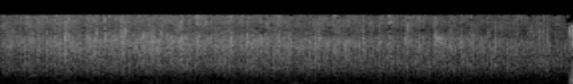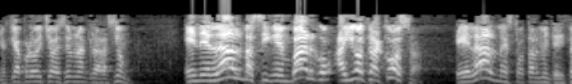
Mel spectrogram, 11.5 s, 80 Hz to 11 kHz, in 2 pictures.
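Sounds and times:
church congregation applauding during a sermon: 0:00.0 - 0:06.8
speech: 0:05.7 - 0:11.4.

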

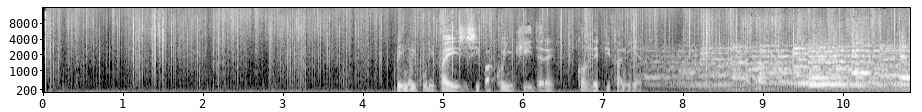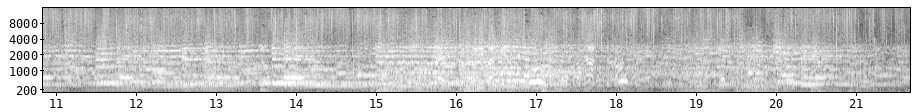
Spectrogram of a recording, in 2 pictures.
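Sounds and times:
speech: 0:04.4 - 0:07.7
village church bells ringing: 0:07.5 - 0:21.6
village band playing brass: 0:07.6 - 0:21.6.

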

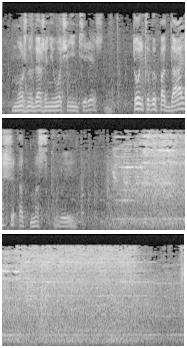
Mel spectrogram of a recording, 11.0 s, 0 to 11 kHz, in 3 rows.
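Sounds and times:
speech: 0:00.2 - 0:06.0
train carriage brakes screeching as it lurches: 0:05.8 - 0:10.9.

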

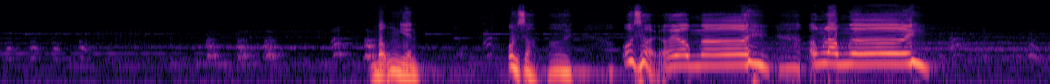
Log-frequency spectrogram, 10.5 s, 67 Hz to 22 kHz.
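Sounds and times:
dog on a porch barking wildly at sensed danger: 0:02.1 - 0:03.9, 0:09.5 - 0:10.5
speech: 0:03.7 - 0:04.3, 0:05.1 - 0:09.4.

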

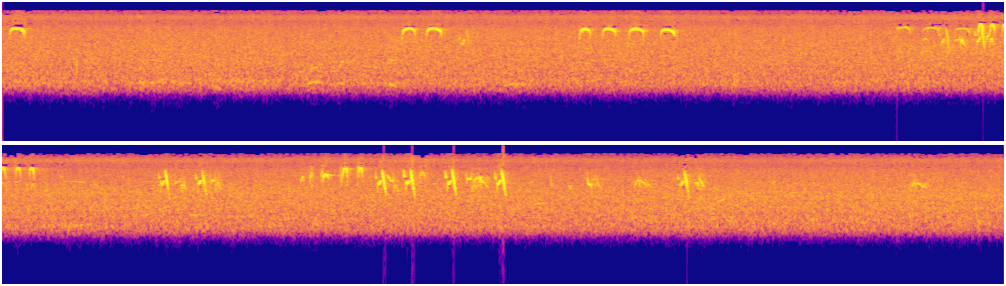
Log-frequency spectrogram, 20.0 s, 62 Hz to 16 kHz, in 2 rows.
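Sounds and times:
Hill Prinia song with short high arched notes: 0:00.0 - 0:00.3, 0:04.0 - 0:04.8, 0:05.8 - 0:06.8, 0:09.0 - 0:11.0, 0:11.6 - 0:12.3, 0:13.0 - 0:17.1
loud steady hiss: 0:00.0 - 0:20.0.

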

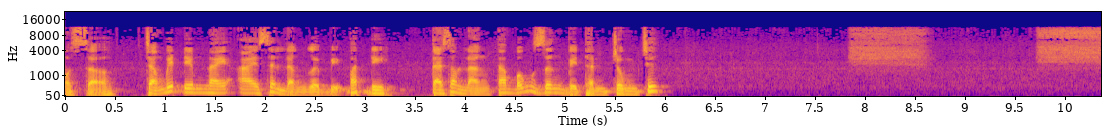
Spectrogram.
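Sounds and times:
speech: 0:00.0 - 0:06.1
barn owl screeching in harsh breathy hissing bursts: 0:07.8 - 0:08.7, 0:09.7 - 0:10.3.

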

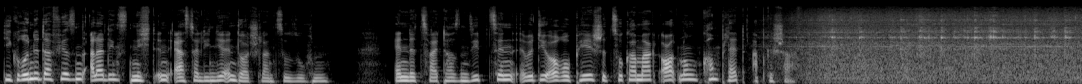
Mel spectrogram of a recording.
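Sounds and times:
speech: 0:00.0 - 0:08.4
machinery hiss from a ketchup bottling line: 0:07.6 - 0:10.8.

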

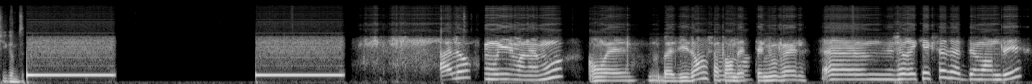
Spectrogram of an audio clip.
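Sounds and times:
speech: 0:00.0 - 0:00.6, 0:04.4 - 0:10.3
telephone line tone as a call is placed: 0:00.3 - 0:01.2, 0:02.6 - 0:03.5.

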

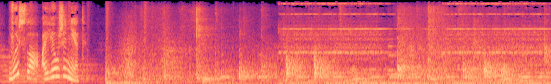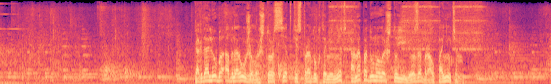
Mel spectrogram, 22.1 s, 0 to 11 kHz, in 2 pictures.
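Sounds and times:
speech: 0:00.2 - 0:01.8, 0:15.0 - 0:20.6
telephone bell ringing inside an apartment: 0:05.6 - 0:11.8, 0:17.3 - 0:20.9.

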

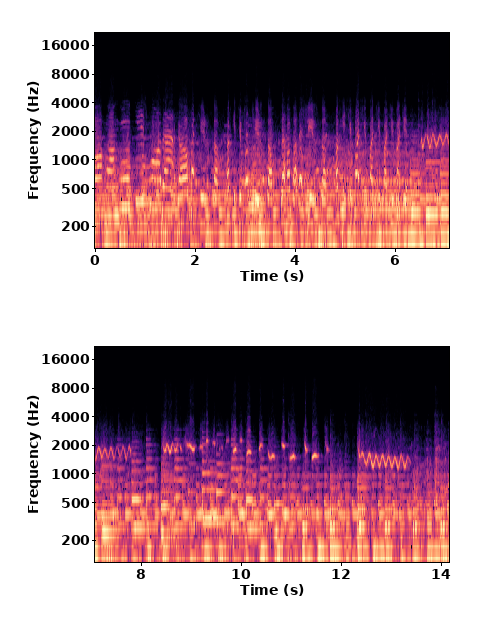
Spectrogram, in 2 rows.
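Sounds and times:
speech: 0:00.4 - 0:08.2
person whistling a lively tune during a cabaret act: 0:06.5 - 0:13.5.

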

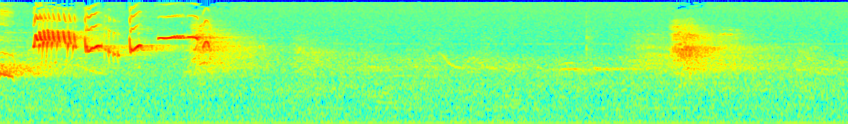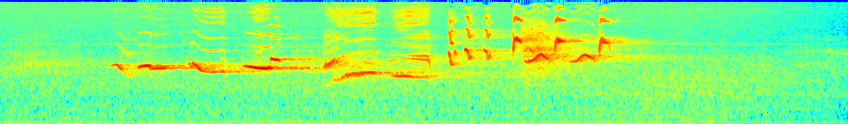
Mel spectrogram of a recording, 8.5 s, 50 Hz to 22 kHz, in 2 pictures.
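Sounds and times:
common blackbird singing to defend its territory: 0:00.0 - 0:01.3, 0:04.8 - 0:07.4.

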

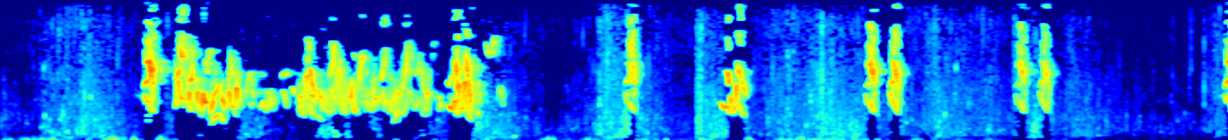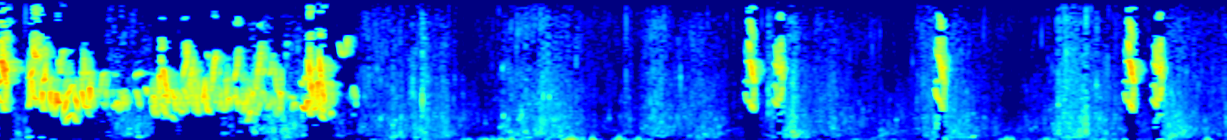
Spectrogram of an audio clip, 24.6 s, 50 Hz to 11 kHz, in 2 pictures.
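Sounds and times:
female red-cowled cardinal song: 0:01.4 - 0:05.0, 0:06.2 - 0:06.4, 0:07.1 - 0:07.5, 0:08.7 - 0:09.1, 0:10.2 - 0:10.6, 0:12.2 - 0:15.9, 0:19.8 - 0:20.2, 0:23.5 - 0:24.0.

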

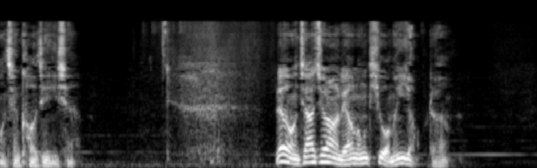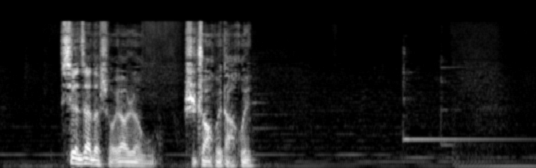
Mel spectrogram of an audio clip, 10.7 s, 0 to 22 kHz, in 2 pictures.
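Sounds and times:
speech: 0:00.1 - 0:00.9, 0:02.8 - 0:04.6, 0:06.0 - 0:08.0
two-note doorbell chime: 0:09.4 - 0:10.7.

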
